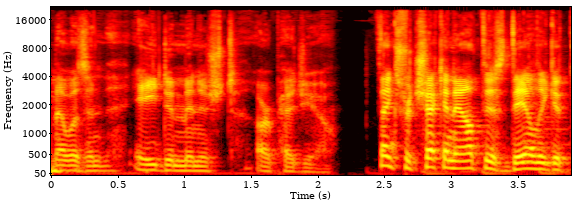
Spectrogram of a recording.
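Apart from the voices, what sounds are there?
None of the usual background noises is heard.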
